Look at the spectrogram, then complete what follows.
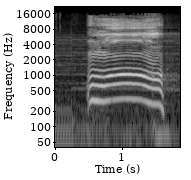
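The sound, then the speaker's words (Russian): A single loud, sustained infant wail lasting about a second, steady and high-pitched with a strained, tonal quality, with no talking around it. “не унимался младенец.”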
